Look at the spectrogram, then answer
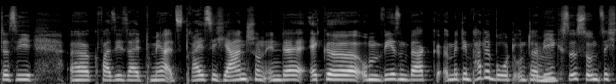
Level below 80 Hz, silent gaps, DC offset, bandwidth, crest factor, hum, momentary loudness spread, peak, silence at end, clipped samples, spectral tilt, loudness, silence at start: -58 dBFS; none; under 0.1%; 17 kHz; 16 dB; none; 8 LU; -4 dBFS; 0 s; under 0.1%; -5 dB/octave; -20 LUFS; 0 s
